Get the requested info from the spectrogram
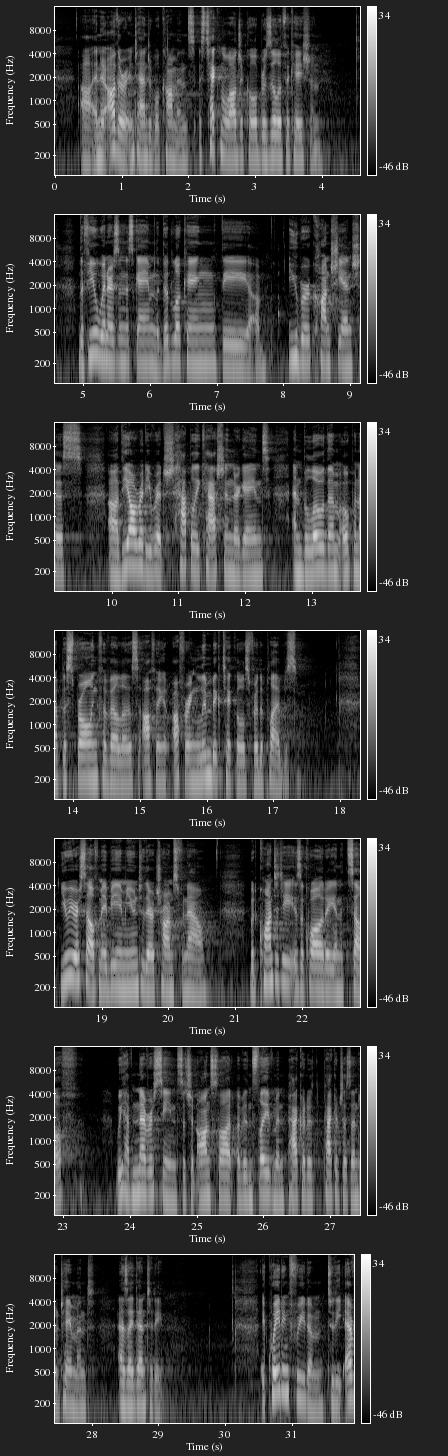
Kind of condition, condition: setting, live audience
